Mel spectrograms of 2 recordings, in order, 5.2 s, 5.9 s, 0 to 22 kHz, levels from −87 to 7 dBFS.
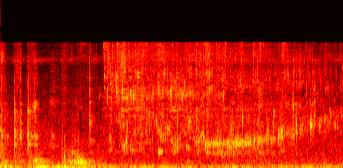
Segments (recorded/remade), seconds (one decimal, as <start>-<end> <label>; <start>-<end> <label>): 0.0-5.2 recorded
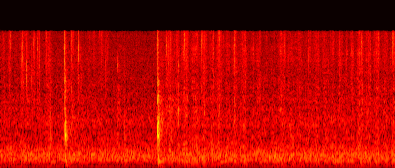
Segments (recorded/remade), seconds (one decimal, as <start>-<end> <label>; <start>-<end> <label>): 0.0-1.4 remade; 1.4-1.9 recorded; 1.9-2.9 remade; 2.9-5.2 recorded; 5.2-5.9 remade

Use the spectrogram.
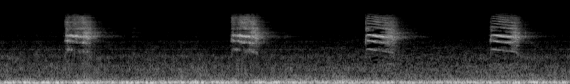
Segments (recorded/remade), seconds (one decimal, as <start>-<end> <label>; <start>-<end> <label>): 0.0-3.2 remade; 3.2-5.2 recorded; 5.2-5.7 remade

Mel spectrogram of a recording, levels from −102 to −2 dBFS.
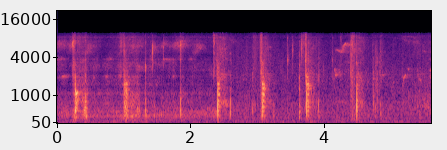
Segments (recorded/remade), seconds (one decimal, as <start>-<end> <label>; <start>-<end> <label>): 0.0-2.4 remade; 2.4-5.6 recorded

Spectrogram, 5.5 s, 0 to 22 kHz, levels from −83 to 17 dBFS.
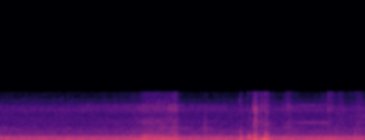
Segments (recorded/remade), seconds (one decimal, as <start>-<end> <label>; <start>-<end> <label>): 0.0-1.2 recorded; 1.2-3.4 remade; 3.4-4.2 recorded; 4.2-4.8 remade; 4.8-5.5 recorded

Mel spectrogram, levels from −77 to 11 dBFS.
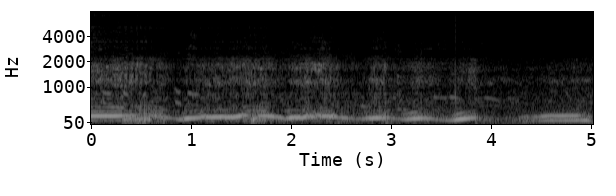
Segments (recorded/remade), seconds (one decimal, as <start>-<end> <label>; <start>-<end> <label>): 0.0-0.4 recorded; 0.4-3.1 remade; 3.1-5.0 recorded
